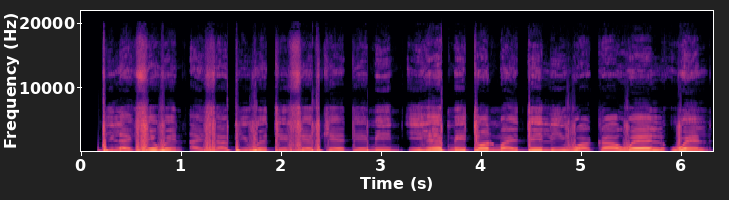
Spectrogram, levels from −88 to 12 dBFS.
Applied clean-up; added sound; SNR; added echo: none; none; none; none.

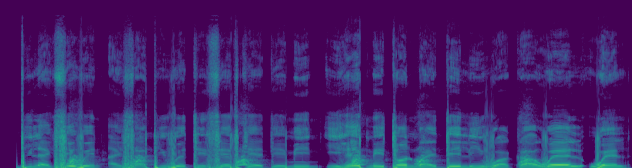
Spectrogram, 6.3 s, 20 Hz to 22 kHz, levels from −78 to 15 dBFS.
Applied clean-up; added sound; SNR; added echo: none; Bark; 12 dB; none.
